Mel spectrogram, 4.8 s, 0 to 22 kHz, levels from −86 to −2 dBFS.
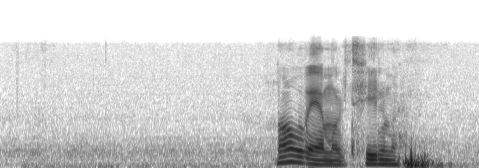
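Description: At 1.22 s and again at 3.01 s, the speech briefly hangs: a sound is held about 50 ms and then about 40 ms too long, with a slight buzz or dip. Both are a short stall from a late packet; the jitter buffer ran dry, stretched the last audio, then resumed with nothing lost, over a call path whose top end stops near 8 kHz.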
